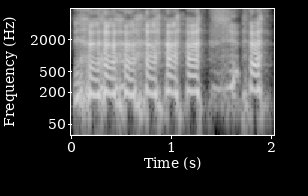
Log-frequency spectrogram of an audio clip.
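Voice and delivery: loud burst of real laughter; big laugh. Real, not acted. Streamer bursting out laughing at the replies. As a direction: crack up out loud.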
